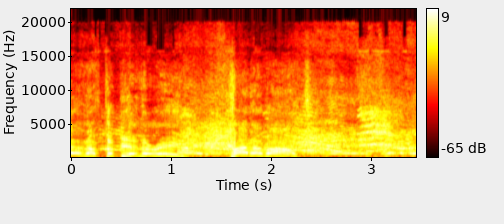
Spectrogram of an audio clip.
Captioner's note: crowd cheering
